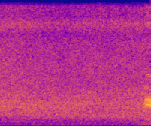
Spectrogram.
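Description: Steady roadside traffic noise.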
